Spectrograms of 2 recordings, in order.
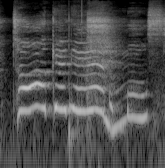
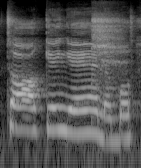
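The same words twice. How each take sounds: First: Much higher squeaky chant. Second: Said in the usual way. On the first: Acted. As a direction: jump way up into a squeak. Theme song, squeaky high take.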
